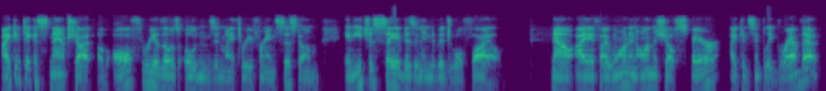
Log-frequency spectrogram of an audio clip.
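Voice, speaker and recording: A man giving a measured, methodical technical explanation as a trainer in an online webinar. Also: low voice, a bit bright. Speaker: technical trainer, company presenter. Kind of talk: explanatory webinar presentation, semi-scripted. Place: online video meeting. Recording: dull lo-fi video call audio.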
